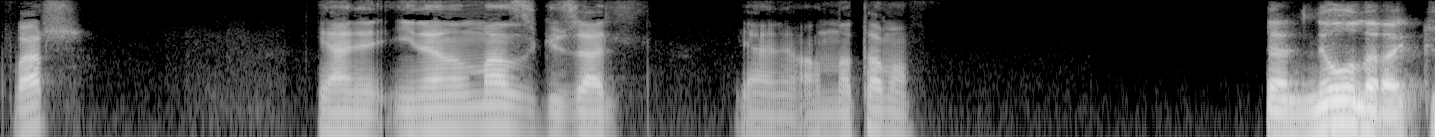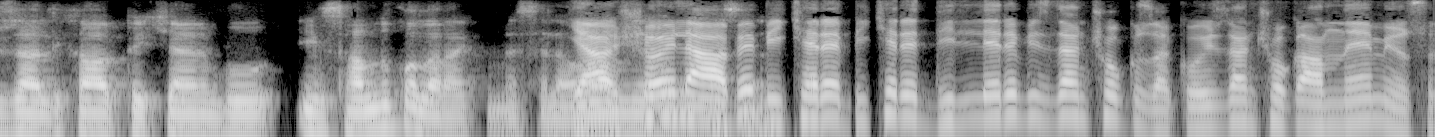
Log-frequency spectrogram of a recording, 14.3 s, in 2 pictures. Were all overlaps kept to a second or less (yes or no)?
no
